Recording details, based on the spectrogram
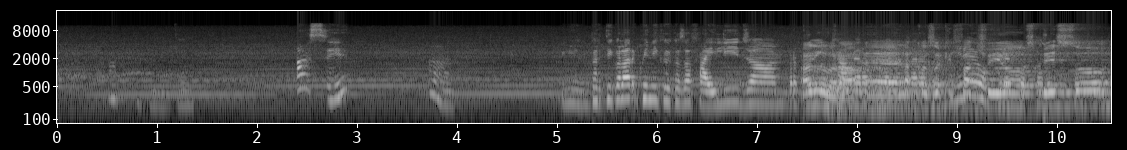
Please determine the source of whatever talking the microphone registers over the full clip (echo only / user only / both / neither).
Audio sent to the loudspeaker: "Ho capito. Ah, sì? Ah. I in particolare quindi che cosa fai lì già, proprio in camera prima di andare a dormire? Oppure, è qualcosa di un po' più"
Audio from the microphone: both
